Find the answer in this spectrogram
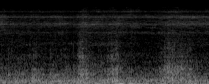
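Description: Handheld butane torch flame running with a steady hiss and low rumble as it is passed over wet acrylic paint.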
